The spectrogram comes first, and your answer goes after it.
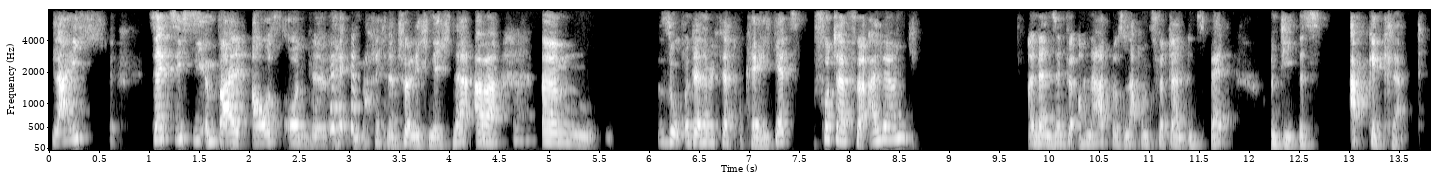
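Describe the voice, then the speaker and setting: A woman chatting casually, telling lively anecdotes with many fillers and asides. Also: lowish voice, unhurried, echoey room, highs cut off. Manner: chatty, animated storytelling, frequent fillers. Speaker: podcast guest, dog owner. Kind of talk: casual conversation.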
